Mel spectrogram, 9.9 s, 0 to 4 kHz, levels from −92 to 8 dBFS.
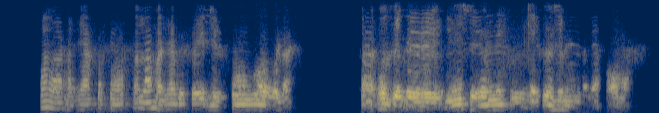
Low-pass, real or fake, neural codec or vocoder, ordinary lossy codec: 3.6 kHz; fake; codec, 44.1 kHz, 1.7 kbps, Pupu-Codec; Opus, 24 kbps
